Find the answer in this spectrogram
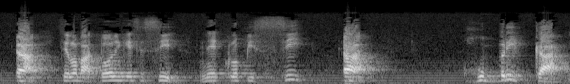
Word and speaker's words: rubrica: batô esse si necropsia rubrica e não rúbrica rubrica outra palavra paroxítona e algumas palavras proparoxítonas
